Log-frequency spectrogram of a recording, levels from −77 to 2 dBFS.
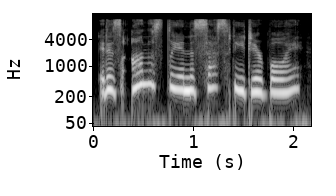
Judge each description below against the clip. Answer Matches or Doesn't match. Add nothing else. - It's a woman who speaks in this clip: Matches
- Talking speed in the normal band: Matches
